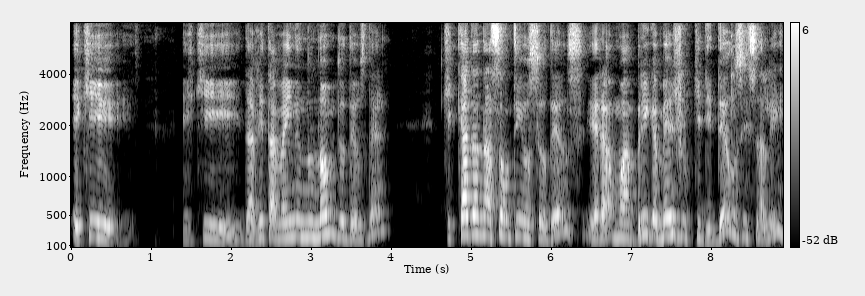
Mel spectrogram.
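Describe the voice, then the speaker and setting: The man's voice sits high in pitch. His pitch varies in an ordinary way. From Brazil, Recife (Pernambuco). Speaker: mythology and religion commentator. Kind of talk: informal lecture. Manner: conversational, with hesitations and repetitions.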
